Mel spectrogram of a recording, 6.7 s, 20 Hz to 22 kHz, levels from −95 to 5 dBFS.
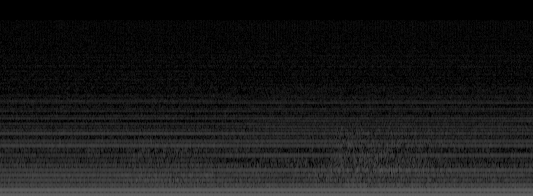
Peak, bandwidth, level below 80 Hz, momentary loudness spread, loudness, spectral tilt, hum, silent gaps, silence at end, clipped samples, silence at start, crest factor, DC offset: -44 dBFS; 14.5 kHz; -62 dBFS; 0 LU; -60 LUFS; -5 dB/octave; none; none; 0 s; under 0.1%; 0 s; 14 dB; under 0.1%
